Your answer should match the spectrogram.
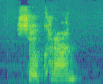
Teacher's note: It's more like a rolled R a little.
